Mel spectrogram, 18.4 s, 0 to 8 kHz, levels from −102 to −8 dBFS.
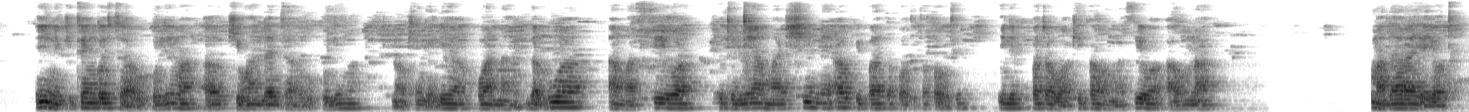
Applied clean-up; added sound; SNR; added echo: none; none; none; reverberation time 0.7 s.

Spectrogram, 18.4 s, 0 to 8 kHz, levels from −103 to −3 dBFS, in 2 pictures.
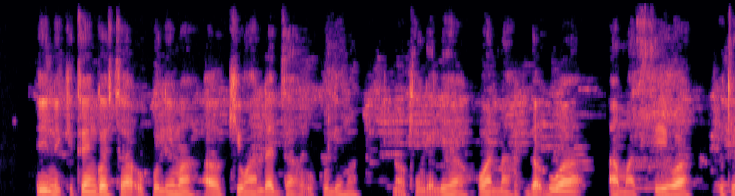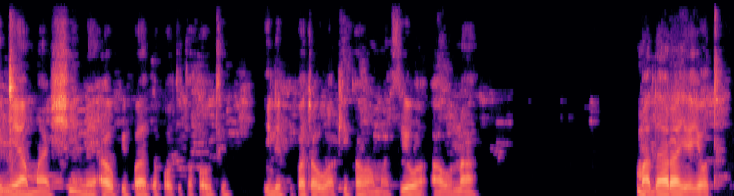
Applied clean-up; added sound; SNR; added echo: none; none; none; none.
